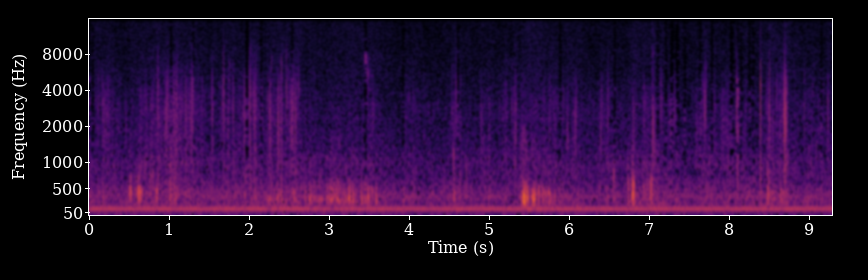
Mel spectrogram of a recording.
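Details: Faint gurgles and low rumbles over a steady hum, strongest near the middle, in a person who has not been eating much lately; mild stomach growling (borborygmi).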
